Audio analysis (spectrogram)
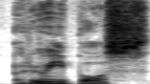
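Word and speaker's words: rooibos: biomatériaux y passe exotique alors je le prononce à la sud-africaine rebirth s'éteint dans la langue afrikaans une des treize langue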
